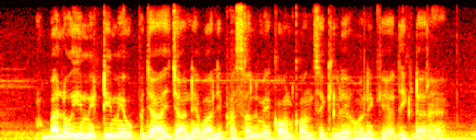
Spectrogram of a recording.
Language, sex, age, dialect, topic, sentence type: Magahi, male, 18-24, Western, agriculture, question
